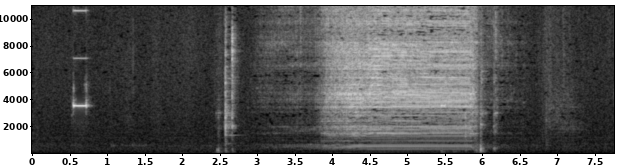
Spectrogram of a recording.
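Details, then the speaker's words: Quick 861DW hot air station after years of use: its air pump spins up into a loud hissing whir with a wavering whine; the fan impeller was found cracked and replaced with a 3D-printed one. "sounds like a fan motor problem let's open this thing up"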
